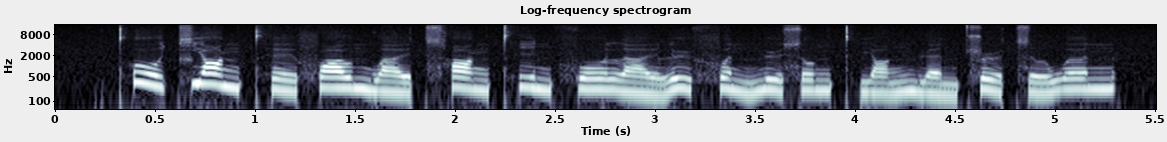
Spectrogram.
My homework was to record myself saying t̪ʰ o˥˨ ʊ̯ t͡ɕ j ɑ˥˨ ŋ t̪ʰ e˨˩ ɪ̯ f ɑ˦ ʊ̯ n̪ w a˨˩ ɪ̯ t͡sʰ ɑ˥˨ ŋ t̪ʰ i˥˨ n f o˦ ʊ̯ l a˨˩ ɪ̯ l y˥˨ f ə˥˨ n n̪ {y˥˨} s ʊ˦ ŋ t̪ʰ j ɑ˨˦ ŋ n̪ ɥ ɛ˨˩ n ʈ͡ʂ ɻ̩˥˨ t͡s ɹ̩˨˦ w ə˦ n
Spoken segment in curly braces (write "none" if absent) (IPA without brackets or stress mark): y˥˨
